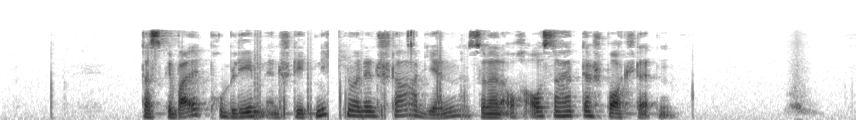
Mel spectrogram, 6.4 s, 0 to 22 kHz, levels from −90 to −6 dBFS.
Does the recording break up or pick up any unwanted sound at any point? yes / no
yes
